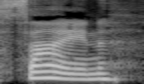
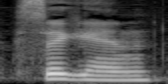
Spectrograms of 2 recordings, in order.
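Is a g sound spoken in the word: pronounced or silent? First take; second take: silent; pronounced. First: The g is silent, one syllable. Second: The g is pronounced, adding a syllable. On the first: The speaker calls it right. "pronouncing the silent words and letters" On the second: The speaker calls it wrong. "they might actually pronounce it as sigin"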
